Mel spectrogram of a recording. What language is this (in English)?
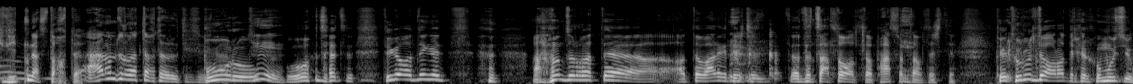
Korean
